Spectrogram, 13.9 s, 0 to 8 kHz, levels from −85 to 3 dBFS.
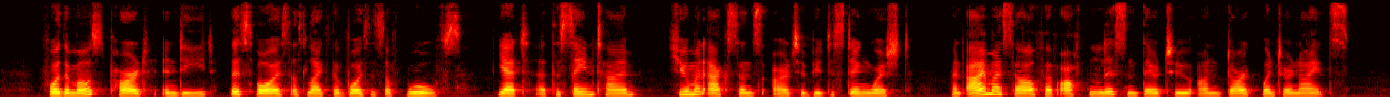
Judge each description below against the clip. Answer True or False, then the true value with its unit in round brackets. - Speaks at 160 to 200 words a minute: False (150 wpm)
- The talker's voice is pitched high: True (200 Hz)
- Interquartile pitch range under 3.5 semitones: True (2.4 semitones)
